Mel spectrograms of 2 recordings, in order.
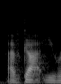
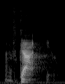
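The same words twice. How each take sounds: First: Said in the usual way. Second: Louder triumphant I've got you, punched on got; gleeful grab. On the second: Retold or imitated. Boy catching the creature in his sack, louder triumph. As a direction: shout it as you snap the sack shut.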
